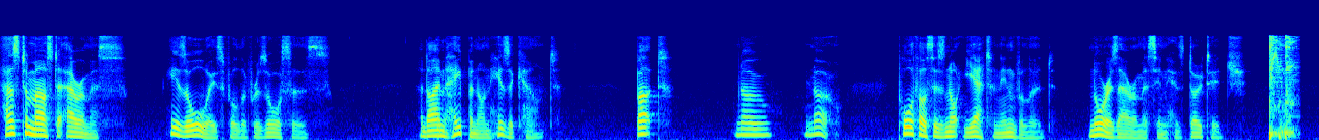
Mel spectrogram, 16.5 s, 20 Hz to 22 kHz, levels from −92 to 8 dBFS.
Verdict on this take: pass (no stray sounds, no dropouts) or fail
fail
